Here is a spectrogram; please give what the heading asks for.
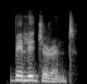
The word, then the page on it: Belligerent: Indian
